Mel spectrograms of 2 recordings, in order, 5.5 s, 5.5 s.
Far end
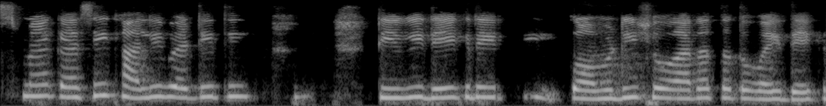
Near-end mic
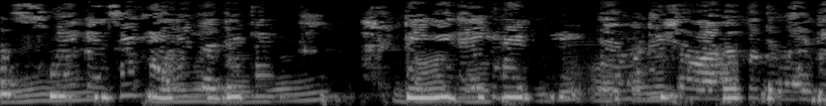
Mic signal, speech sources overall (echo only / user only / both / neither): both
